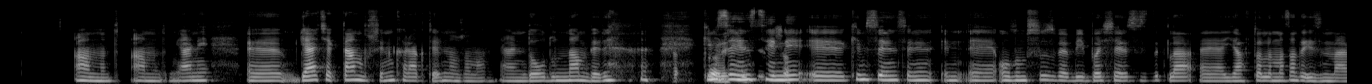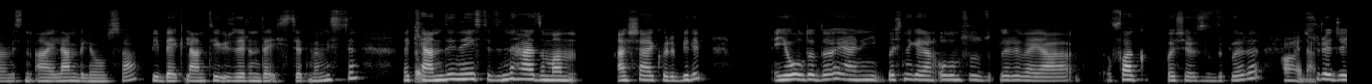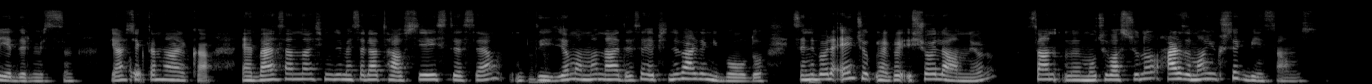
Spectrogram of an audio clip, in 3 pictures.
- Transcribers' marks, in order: tapping; chuckle
- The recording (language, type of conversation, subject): Turkish, podcast, Başarısızlıkla karşılaştığında kendini nasıl motive ediyorsun?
